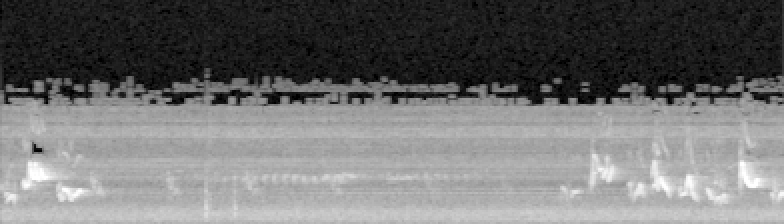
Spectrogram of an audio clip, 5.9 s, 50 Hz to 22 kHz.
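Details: A Warbling Vireo, recently arrived on May 16, sings on territory in riparian habitat along the Clark Fork River, Missoula, Montana, giving brief, rambling, high warbled phrases, one at the start and a longer burst near the end, over a steady background roar.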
